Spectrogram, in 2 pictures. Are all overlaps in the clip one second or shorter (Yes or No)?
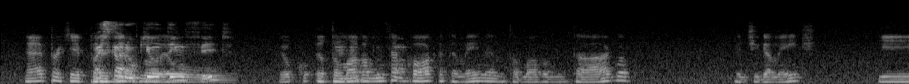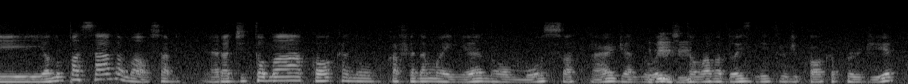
No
